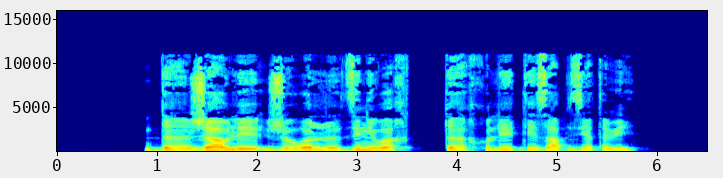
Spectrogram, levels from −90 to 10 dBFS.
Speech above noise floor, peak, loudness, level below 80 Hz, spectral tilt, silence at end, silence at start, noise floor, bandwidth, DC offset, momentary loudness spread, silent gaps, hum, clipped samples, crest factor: over 69 dB; -2 dBFS; -22 LUFS; -66 dBFS; -5 dB/octave; 0.75 s; 0.9 s; under -90 dBFS; 11.5 kHz; under 0.1%; 11 LU; 3.76-3.83 s; none; under 0.1%; 20 dB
